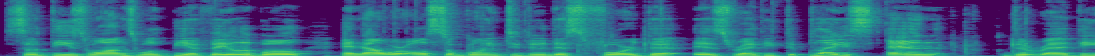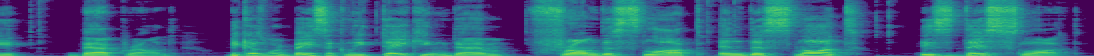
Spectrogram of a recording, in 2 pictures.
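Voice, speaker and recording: A man's voice: medium pitch, big pitch swings, unhurried, darkish tone. A man giving a step-by-step screencast programming lesson in a methodical, explanatory way. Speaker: programming tutorial instructor.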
